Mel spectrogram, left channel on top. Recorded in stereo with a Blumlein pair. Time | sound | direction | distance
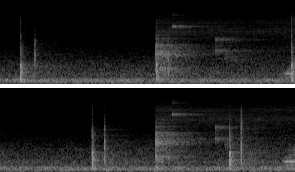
1.6 | a running tap | 15° right | 0.6 m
